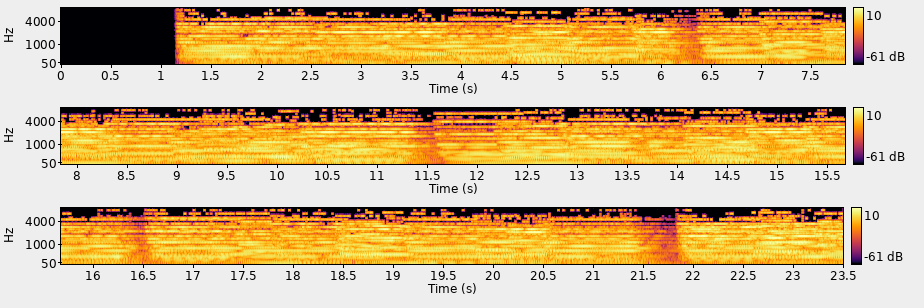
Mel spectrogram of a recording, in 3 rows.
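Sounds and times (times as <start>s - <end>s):
pipe organ backing for churches: 1.2s - 23.4s.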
